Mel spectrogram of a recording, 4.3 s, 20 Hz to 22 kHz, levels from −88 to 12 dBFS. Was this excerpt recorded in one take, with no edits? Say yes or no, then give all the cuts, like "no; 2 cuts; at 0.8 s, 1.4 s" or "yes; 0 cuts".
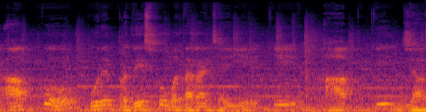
yes; 0 cuts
